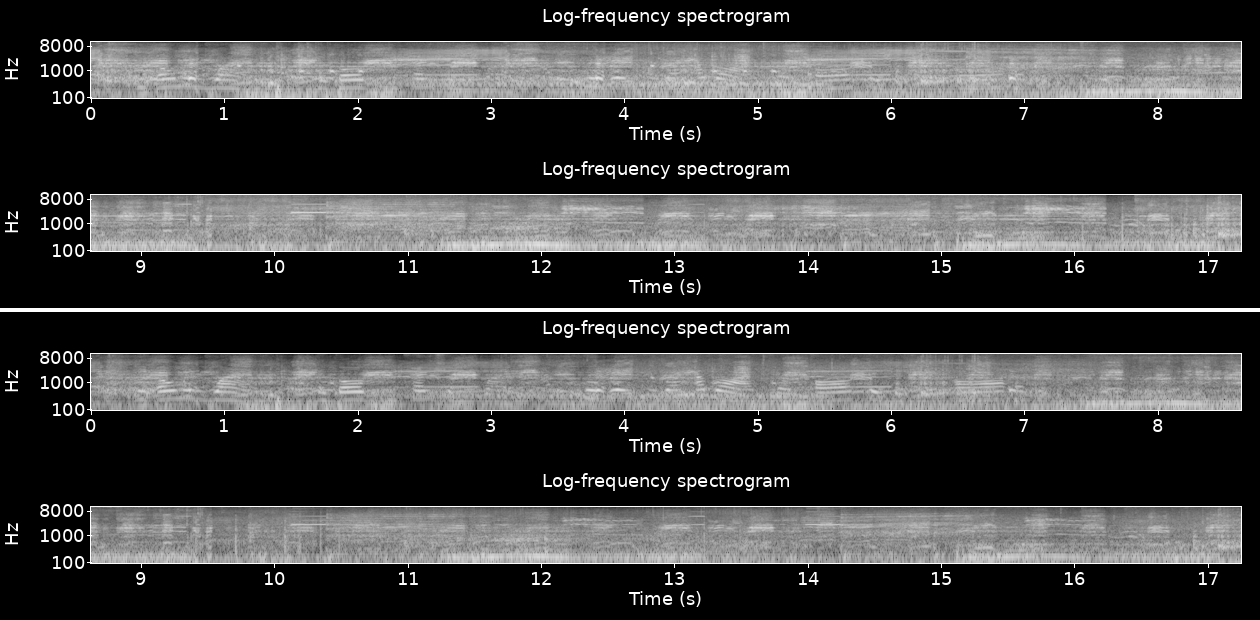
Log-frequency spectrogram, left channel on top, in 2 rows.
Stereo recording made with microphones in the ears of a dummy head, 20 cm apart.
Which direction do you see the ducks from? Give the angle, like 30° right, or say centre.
centre.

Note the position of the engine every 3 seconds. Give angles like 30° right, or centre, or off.
70° left, 60° left, 50° left, 10° left, 40° right, 60° right.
